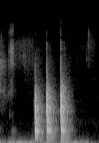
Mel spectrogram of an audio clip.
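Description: Three sharp knocks on a wooden door in quick, even succession, fairly loud, followed by quiet with no talking; arriving guests knocking at the door of a home.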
